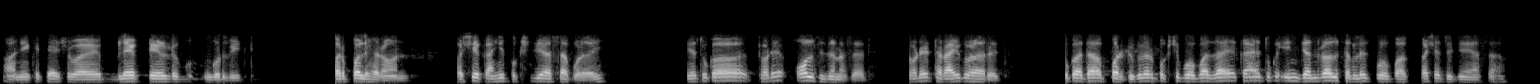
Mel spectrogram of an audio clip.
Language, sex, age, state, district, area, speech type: Goan Konkani, male, 60+, Goa, Canacona, rural, conversation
